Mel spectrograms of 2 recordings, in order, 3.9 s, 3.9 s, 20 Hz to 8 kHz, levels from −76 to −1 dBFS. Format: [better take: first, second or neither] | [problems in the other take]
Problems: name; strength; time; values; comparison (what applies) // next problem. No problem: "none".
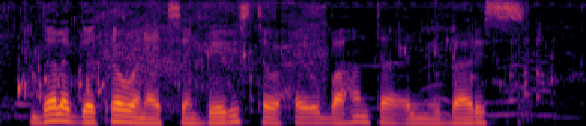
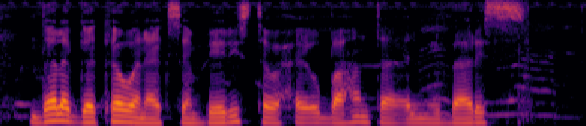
second | background sound (Tearing + Liquid); 17 dB below the speech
